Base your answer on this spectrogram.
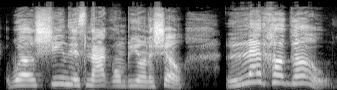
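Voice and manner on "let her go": drawn-out and slow; slow dismissive. Shown as a demonstration. Dismissing her slowly, unbothered. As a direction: let the words hang, slow. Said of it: "repeated dismissal".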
